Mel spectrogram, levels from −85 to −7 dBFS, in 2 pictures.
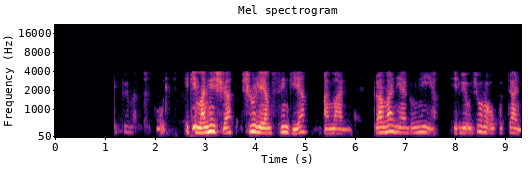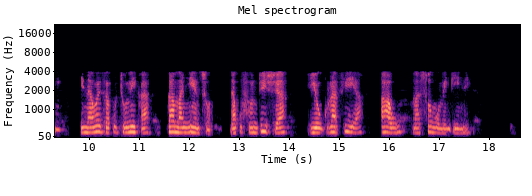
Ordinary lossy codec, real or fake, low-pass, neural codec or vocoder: AAC, 16 kbps; fake; 7.2 kHz; codec, 16 kHz, 2 kbps, FunCodec, trained on LibriTTS, 25 frames a second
